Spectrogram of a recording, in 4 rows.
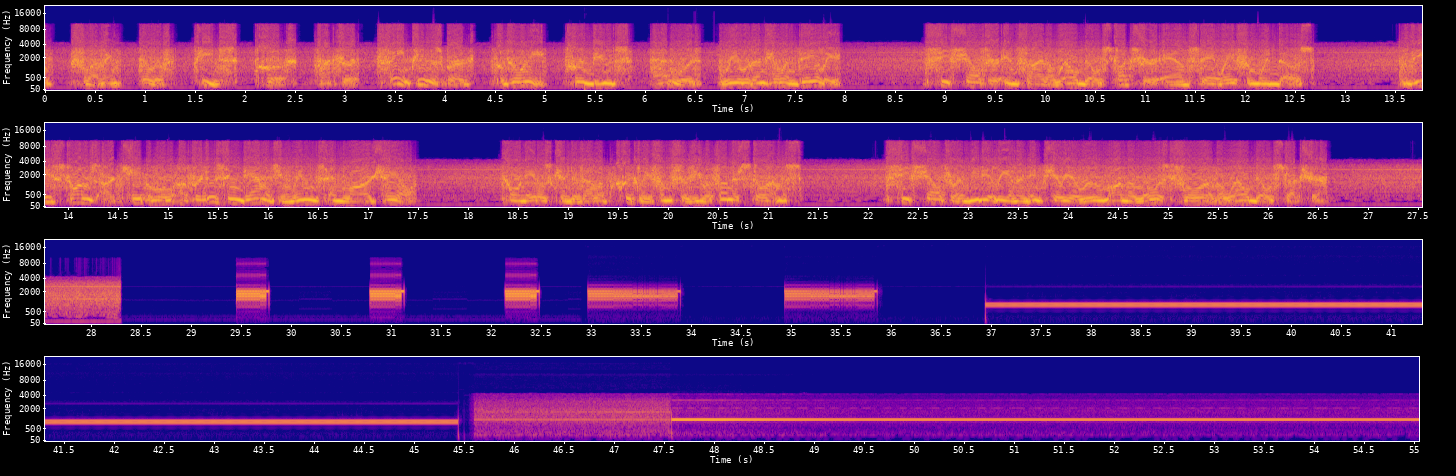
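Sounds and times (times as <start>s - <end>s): loud steady alarm tone: 29.5s - 29.8s, 30.8s - 31.2s, 32.2s - 33.9s, 35.0s - 35.9s
screeching digital data bursts: 29.5s - 29.8s, 30.8s - 31.2s, 32.2s - 33.9s.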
